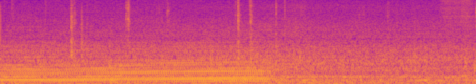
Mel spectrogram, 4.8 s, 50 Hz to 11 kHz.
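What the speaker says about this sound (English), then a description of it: "the fake noise makes it feel faster than it is" A 2021 BMW 420i coupe engine drones under load with synthetic engine sound piped into the cabin, a steady humming tone that drops as revs fall partway through, heard from inside the car.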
